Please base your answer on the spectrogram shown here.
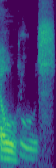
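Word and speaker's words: αὐτούς: Y autus, autus. Autus. Siempre el diptongo omicron úsilo se pronuncia U.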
